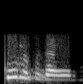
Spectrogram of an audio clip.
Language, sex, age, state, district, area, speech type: Odia, male, 45-60, Odisha, Nabarangpur, rural, conversation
